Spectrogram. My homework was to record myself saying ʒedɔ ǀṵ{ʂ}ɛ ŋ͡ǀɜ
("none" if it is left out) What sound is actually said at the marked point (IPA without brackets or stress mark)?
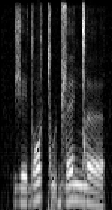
ɖ͡ʐ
